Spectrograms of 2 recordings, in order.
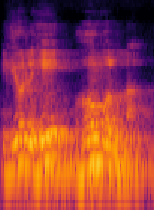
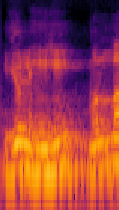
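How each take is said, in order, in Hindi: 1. 'mulla' से पहले का सर्वनाम स्वर 'u' है। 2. 'mulla' से पहले का सर्वनाम स्वर 'i' है। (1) "कसरा के बाद क्या होगा, जम्मा होगा" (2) "कसरे के साथ पढ़ेंगे"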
